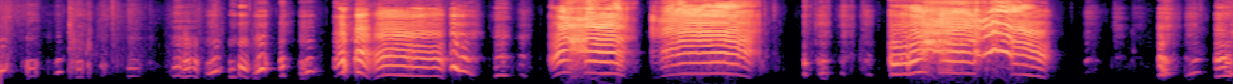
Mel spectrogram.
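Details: Newborn baby crying hard: loud, sustained wails in long bursts with short catches of breath between them; ordinary vigorous infant crying.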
